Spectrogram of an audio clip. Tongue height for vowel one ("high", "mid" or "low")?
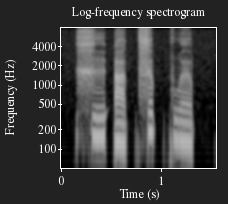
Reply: high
